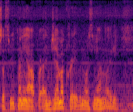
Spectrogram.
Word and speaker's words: Gemma Craven: down to Cinderella and I I'm having trouble pronouncing her name so why don't you do it correctly her name is Gemma Craven Gemma Craven Gemma Craven is a discovery of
